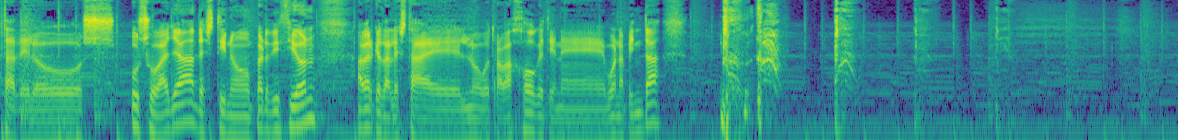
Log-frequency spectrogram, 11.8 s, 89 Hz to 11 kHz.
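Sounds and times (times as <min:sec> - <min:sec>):
speech: 0:00.0 - 0:07.9
harsh coughing fit with throat-clearing hacks: 0:07.2 - 0:10.2.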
